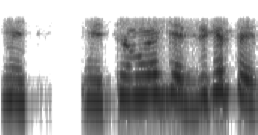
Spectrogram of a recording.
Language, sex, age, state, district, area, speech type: Odia, female, 18-30, Odisha, Kendujhar, urban, conversation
